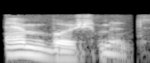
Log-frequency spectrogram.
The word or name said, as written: ambushment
